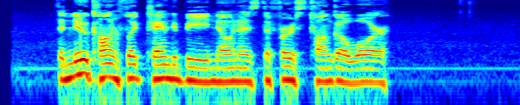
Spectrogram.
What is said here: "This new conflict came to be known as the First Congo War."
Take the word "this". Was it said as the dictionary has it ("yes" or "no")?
no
